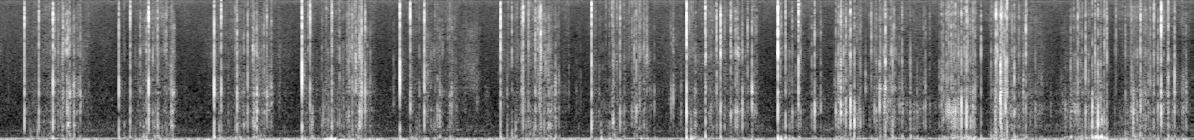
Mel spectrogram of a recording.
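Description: A black, glossy, embossed patent faux-leather brush case is scratched with long nails. The result is a steady run of quiet, dense scratching and crinkling with short clicks scattered throughout, over a low hum.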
